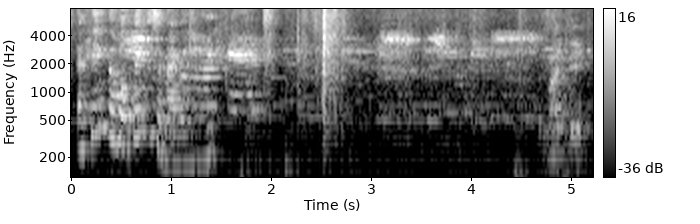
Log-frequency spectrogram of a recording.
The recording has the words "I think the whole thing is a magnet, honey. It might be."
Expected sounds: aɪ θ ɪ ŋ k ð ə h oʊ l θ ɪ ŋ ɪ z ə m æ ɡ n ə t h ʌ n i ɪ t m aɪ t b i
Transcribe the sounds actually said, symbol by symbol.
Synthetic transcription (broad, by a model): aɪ θ ɪ ŋ k ð ə h oʊ l θ ɪ ŋ ɪ z ə m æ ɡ ə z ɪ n ɪ t m aɪ t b i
